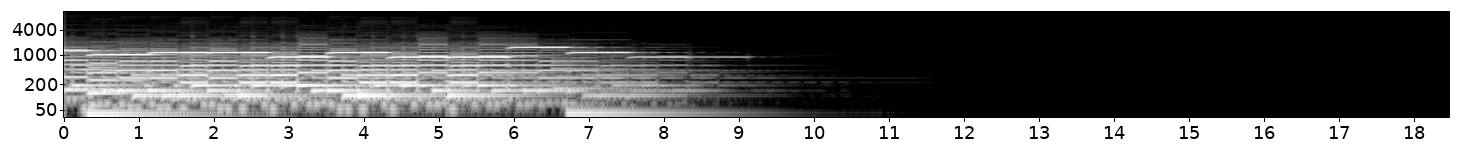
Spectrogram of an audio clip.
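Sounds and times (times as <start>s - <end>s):
oriental style music: 0.0s - 9.0s.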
